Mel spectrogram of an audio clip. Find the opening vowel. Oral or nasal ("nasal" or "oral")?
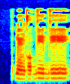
nasal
